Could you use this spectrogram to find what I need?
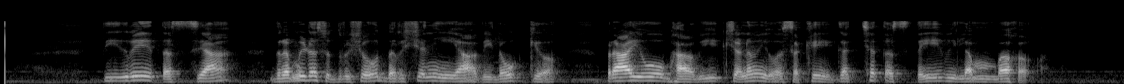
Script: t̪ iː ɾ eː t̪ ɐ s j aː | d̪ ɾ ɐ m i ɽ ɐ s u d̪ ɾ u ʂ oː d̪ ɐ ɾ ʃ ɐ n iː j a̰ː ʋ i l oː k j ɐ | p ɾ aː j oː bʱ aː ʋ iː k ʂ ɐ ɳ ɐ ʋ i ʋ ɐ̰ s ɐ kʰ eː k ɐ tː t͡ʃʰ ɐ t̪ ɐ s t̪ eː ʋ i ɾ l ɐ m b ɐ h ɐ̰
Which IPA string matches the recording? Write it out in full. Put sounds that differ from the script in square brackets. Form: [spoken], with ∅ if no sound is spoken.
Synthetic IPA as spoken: t̪ iː ɾ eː t̪ ɐ s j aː | d̪ ɾ ɐ m i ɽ ɐ s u d̪ ɾ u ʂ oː d̪ ɐ ɾ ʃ ɐ n iː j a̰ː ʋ i l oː k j ɐ | p ɾ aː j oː bʱ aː ʋ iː k ʂ ɐ ɳ ɐ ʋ i ʋ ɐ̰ s ɐ kʰ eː [ɡ] ɐ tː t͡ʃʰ ɐ t̪ ɐ s t̪ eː ʋ i [∅] l ɐ m b ɐ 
